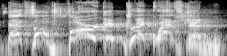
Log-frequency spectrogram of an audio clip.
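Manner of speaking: high, drawn-out mock shout; movie quote outburst. Quizmaster quoting last episode's movie, high hammed-up shout. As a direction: holler it like an outraged film character. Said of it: "to quote our movie from last episode".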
